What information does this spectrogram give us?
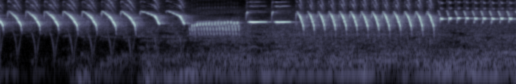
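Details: Canary song used as a training recording for songbirds: rapid series of downward-sweeping whistled notes, then a buzzy low trill, a brief pure tone, and fast repeated chips ending in a steady high trill.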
